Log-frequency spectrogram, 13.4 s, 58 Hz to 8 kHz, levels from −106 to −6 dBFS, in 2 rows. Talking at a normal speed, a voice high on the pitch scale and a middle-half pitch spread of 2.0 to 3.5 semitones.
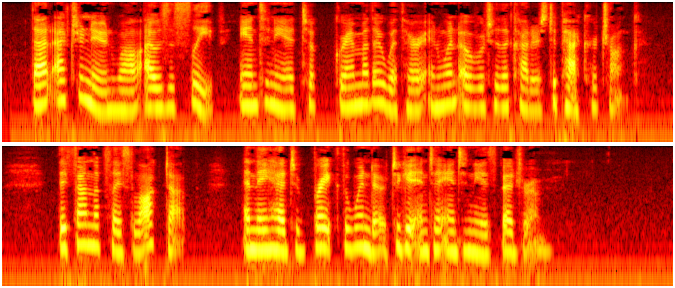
Yes: average, 175 wpm; high, 200 Hz; narrow, 2.6 semitones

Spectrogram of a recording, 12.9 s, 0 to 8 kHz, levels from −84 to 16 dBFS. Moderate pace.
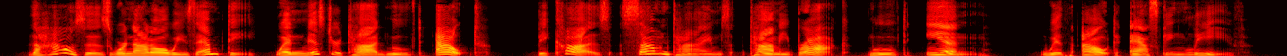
No: slow, 95 wpm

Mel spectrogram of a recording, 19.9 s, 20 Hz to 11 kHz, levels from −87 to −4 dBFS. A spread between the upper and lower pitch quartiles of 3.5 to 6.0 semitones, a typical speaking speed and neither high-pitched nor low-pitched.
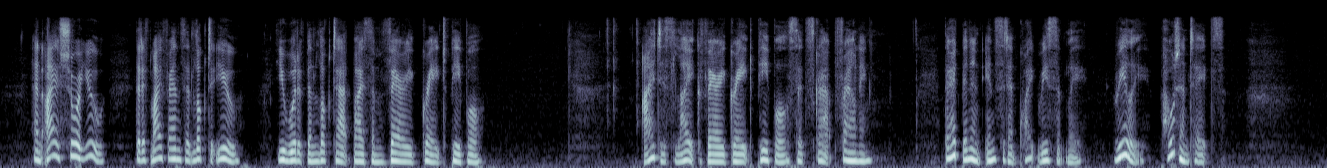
No: average, 4.2 semitones; slow, 120 wpm; medium, 165 Hz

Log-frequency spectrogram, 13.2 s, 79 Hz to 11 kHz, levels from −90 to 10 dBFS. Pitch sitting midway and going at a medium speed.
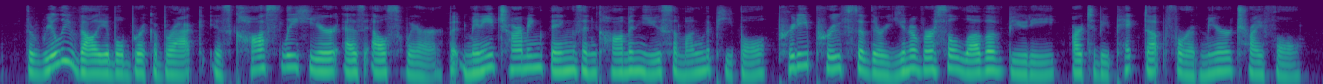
Yes: medium, 160 Hz; average, 170 wpm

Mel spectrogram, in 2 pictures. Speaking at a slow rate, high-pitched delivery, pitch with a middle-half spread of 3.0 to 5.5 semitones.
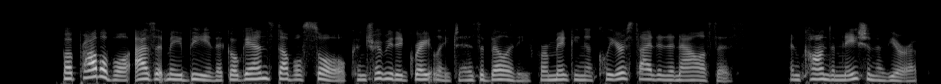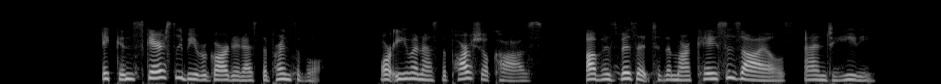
No: average, 155 wpm; high, 220 Hz; average, 3.7 semitones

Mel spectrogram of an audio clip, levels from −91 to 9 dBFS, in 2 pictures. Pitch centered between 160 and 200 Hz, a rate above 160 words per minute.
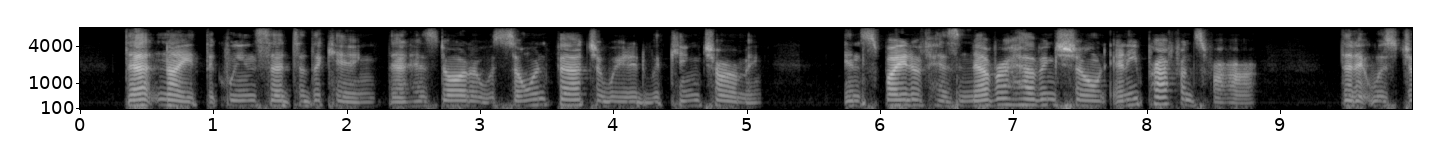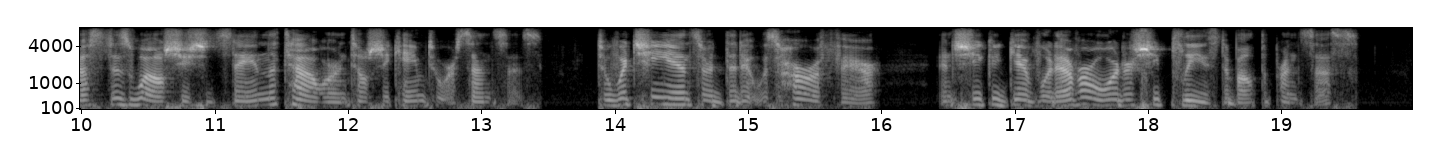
Yes: medium, 185 Hz; average, 200 wpm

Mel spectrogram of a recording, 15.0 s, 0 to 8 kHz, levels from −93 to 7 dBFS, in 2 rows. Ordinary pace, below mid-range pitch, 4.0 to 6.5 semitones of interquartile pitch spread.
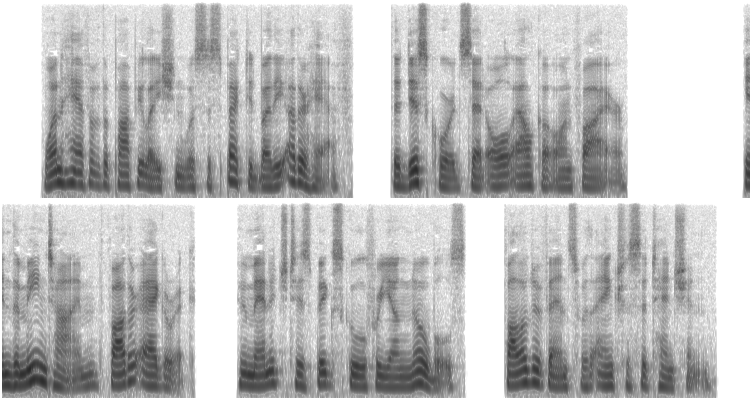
No: average, 150 wpm; low, 125 Hz; average, 3.5 semitones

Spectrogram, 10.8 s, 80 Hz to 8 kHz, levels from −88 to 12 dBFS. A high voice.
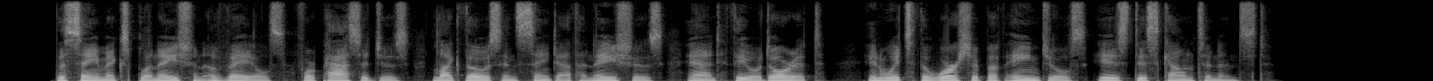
No: low, 135 Hz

